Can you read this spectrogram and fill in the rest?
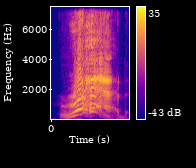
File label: dj nice; DJ VOICE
